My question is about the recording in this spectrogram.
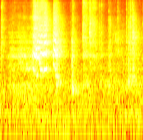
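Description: Hands working a small plastic package, giving a short squeak about half a second in and a second, falling squeak near one second.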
